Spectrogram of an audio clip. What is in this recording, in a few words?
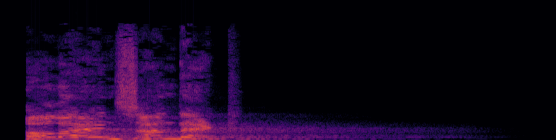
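Speech, Dutch; Lets Battle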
